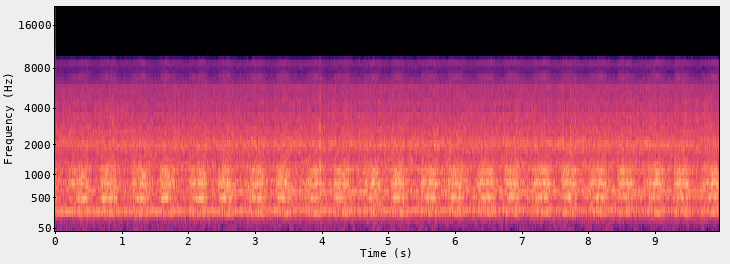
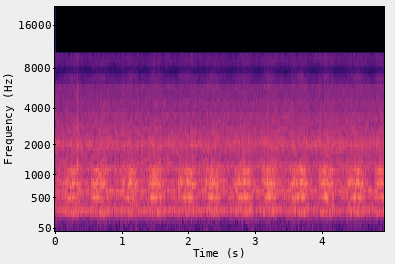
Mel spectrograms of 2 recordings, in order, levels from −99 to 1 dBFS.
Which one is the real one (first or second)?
first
